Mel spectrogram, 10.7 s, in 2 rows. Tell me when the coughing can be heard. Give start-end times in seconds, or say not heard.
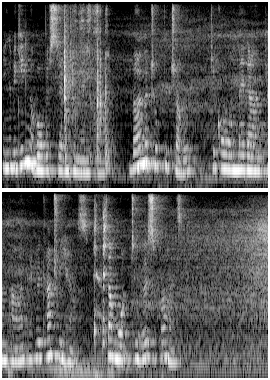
0.8-2.1, 6.4-7.7.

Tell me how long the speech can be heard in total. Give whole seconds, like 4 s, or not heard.
9 s.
